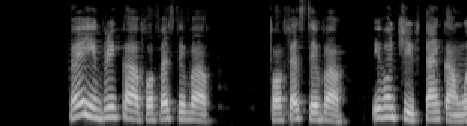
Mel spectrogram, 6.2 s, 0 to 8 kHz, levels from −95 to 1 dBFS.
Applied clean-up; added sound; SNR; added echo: neural mask model DeepFilterNet 3.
